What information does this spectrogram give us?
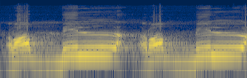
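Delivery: রব্বিল said slowly and smoothly; joined রব্বিল. Shown as a demonstration. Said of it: "হবে?". (সঠিক, জোড়া লাগানো রব্বিল)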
